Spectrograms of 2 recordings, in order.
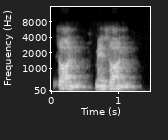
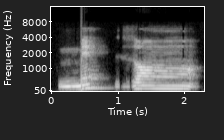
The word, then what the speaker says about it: maison: Esta O no suena como la O del español. O, mesón. No, suena maison, zon. ¿Qué pasó ahí? Como muy bien dijo Mónica, se vio afectada por una nasalización.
